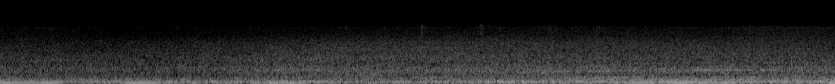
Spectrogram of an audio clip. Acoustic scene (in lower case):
residential area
